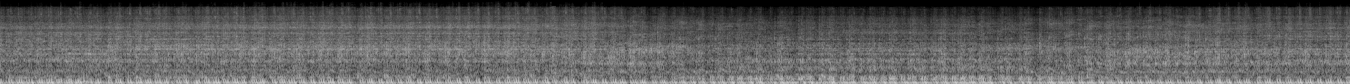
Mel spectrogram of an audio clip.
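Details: Honda Hornet 250 four-cylinder: busy idle with rapid mechanical clatter riding over it, holding through blips; abnormal engine noise, cause unknown.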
